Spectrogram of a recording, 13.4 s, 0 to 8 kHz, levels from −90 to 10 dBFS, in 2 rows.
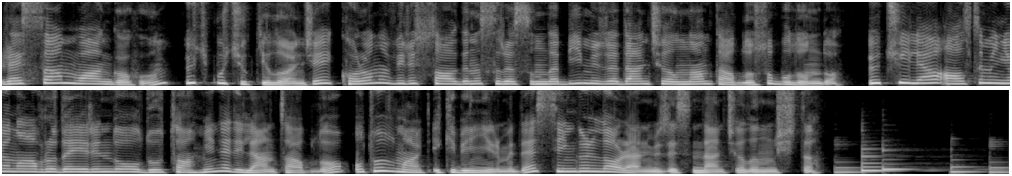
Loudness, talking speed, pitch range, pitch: -17 LUFS, 140 wpm, 170-265 Hz, 235 Hz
